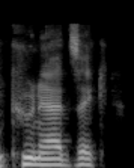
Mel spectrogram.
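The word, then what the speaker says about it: Kunaszyk: You mentioned the boy, Jordan Kunadzic, I believe is how you pronounce that.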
